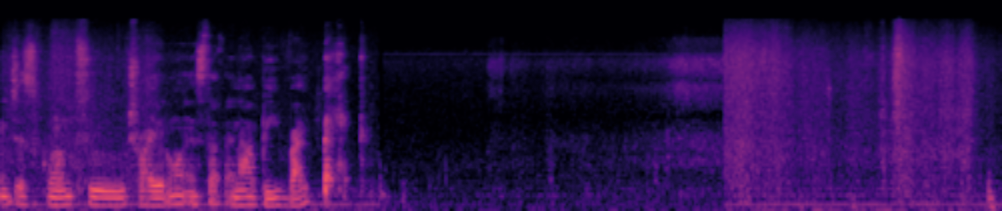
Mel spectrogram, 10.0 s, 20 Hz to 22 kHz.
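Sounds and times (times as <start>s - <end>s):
clothing rustling: 6.5s - 10.0s.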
